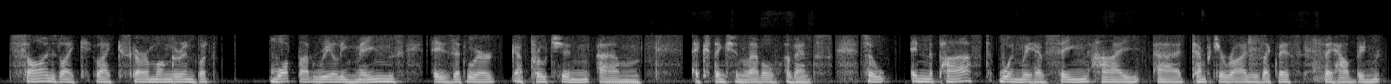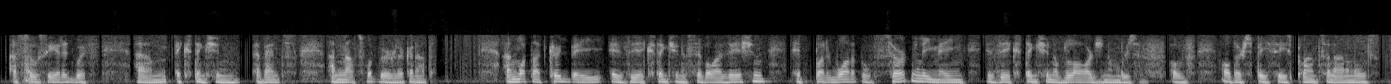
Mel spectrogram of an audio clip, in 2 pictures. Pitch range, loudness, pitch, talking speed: 105-125 Hz, -21 LUFS, 115 Hz, 160 wpm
